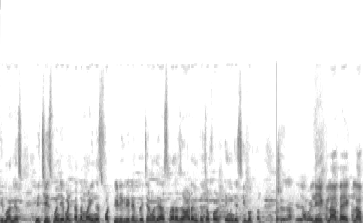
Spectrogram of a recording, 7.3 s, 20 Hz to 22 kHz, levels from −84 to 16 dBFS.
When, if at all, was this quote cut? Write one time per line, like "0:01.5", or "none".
0:05.5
